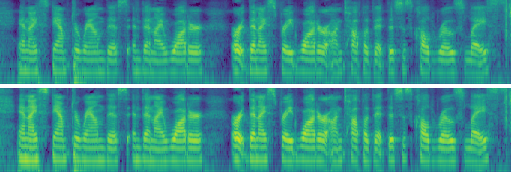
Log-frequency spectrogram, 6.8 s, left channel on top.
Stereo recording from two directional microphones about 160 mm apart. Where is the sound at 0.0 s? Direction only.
45° right (ahead or behind).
